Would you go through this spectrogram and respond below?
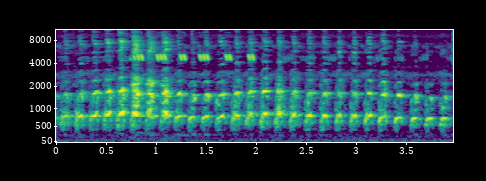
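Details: An Asian palm civet (Paradoxurus hermaphroditus) gives a fast, steady run of clucking pulses, its in-heat mating call, used here as a lure call.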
